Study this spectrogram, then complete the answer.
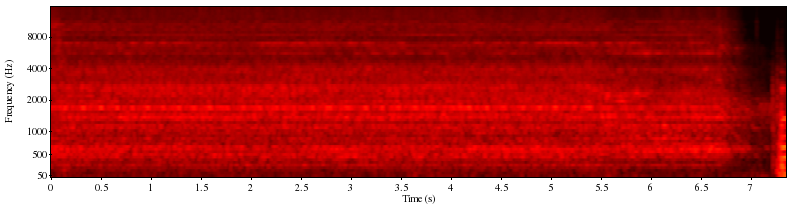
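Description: A dryer blows steadily and close by to spot dry a handmade birthday card, a constant whooshing hum that holds for several seconds before cutting off abruptly at the end.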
